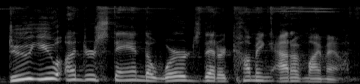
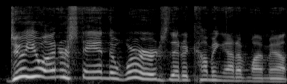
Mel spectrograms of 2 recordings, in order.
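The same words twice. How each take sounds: First: It is said at a normal volume. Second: It is said loudly, almost shouted.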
